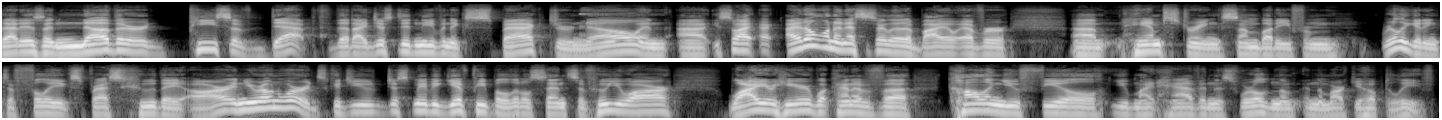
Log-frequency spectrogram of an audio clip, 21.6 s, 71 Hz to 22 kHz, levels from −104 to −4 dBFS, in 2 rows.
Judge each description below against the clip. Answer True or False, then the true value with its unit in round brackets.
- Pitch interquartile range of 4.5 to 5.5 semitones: True (5.1 semitones)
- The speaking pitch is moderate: False (120 Hz)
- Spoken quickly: True (225 wpm)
